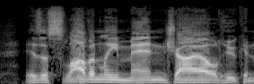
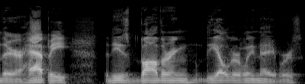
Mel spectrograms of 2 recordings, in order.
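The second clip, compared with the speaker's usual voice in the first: ordinary delivery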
